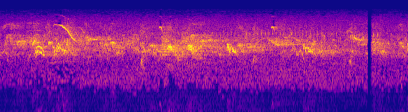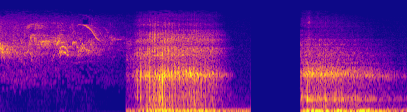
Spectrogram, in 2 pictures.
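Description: Songbirds chirping and whistling, many short calls over each other, for about five seconds. Then two short rough noises with a low rumble, about a second each, separated by a brief gap.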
